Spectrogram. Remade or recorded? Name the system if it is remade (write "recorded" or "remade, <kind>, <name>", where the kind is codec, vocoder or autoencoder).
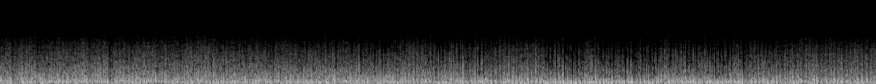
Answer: remade, autoencoder, DAC-VAE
